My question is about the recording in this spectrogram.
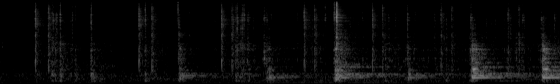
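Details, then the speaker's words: Mountain bike drivetrain on the stand, running through the gears after poor meshing was found: soft chain whirr with light irregular ticks, no grinding or skipping; still pretty quiet, rider reports no skipping under load; cable tension to be adjusted. "So it's still pretty quiet."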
